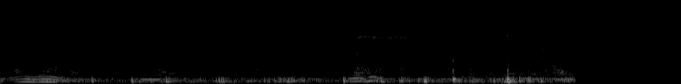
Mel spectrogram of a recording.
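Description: Several men and women chat nearby in a crowd.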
